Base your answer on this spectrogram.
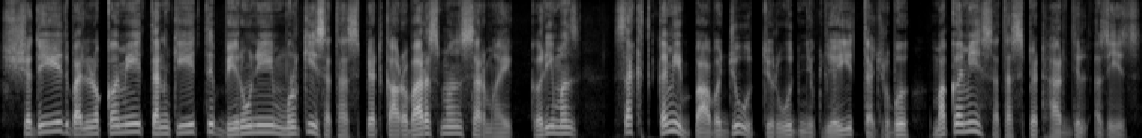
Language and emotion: Kashmiri, neutral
